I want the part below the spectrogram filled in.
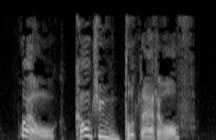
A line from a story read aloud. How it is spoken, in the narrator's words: he exclaimed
